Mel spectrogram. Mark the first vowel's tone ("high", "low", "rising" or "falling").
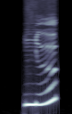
rising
